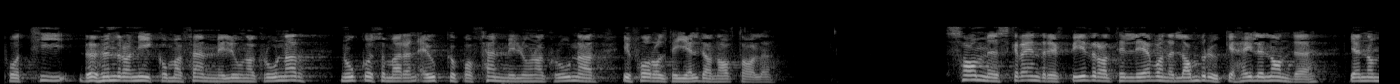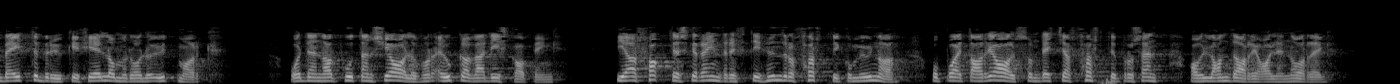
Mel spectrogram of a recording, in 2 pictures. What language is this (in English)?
Norwegian Nynorsk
